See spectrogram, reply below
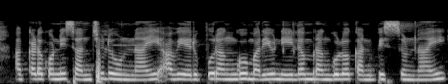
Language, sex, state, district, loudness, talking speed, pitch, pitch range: Telugu, female, Telangana, Komaram Bheem, -16 LUFS, 145 wpm, 235 Hz, 230-245 Hz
